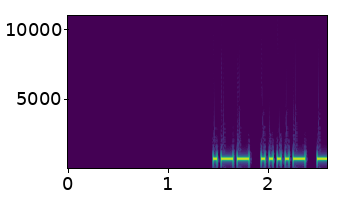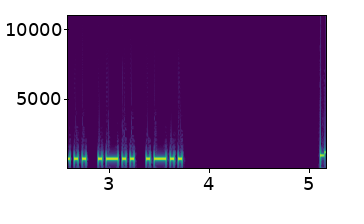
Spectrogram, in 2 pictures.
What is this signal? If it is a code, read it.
Morse code, heard as a keyed tone, about 30 wpm, 700 Hz. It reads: W4DLL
